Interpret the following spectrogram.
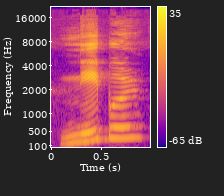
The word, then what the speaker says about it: neighbor: Next is neighbor, daughter, fight, straight. So what is silent here? Here the letter G, H are silent. We are just pronouncing N-E-I and B-O-U are neighbor. D-A-U and T-E-R.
